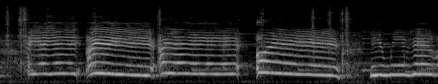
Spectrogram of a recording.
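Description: Battery-powered toy fishing game playing its electronic tune while its fish pond turns: a slow melody of held notes, about one a second.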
